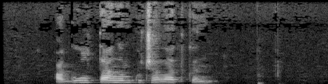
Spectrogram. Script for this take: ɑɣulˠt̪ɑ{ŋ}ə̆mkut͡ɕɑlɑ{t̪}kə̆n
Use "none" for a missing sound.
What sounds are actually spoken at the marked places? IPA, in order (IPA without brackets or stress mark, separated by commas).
ŋ, t̪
